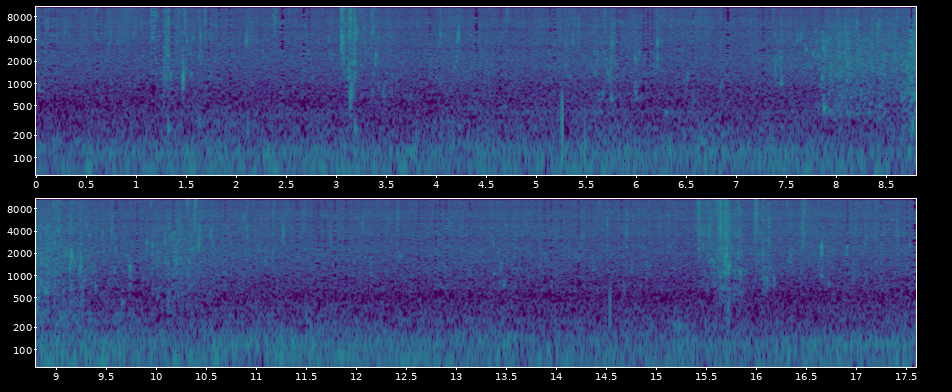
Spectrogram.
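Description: Water splashing and sloshing as a person wades into a shallow muddy ditch, loudest about halfway through and again near the end, over a steady low rumble of wind on the microphone.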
